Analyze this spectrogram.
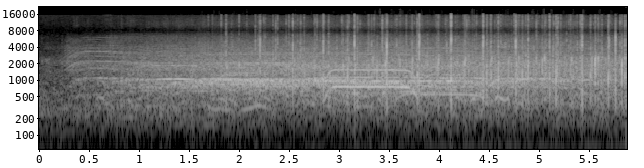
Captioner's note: crowd cheering and clapping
